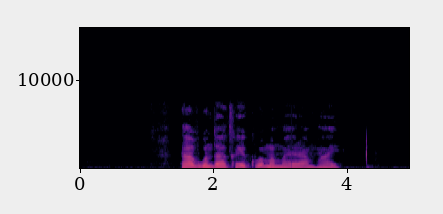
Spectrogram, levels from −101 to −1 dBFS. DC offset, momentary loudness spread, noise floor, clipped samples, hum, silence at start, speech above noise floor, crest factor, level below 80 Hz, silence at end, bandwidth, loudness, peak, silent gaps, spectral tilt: under 0.1%; 9 LU; under -90 dBFS; under 0.1%; none; 1.55 s; over 39 dB; 20 dB; -80 dBFS; 1.05 s; 7.4 kHz; -52 LUFS; -34 dBFS; none; -7.5 dB/octave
